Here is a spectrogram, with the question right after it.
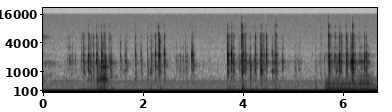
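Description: Typing on a computer keyboard while entering Atari BASIC: bursts of quick, light key clicks with pauses between them, close by, over a constant low electrical hum.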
